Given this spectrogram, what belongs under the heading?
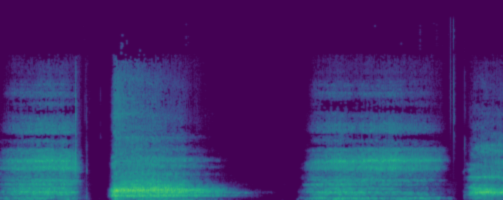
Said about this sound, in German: Atme zwei, dreimal ganz tief ein und aus.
